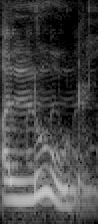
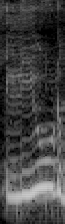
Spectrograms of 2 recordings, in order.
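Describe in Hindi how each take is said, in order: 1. L के बाद सादा 'oo' स्वर आता है। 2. 'oo' स्वर से पहले 'y' की आवाज़ आती है। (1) "डबल ओ प्रोनाउंस होगा" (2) "बहुत सारे बच्चे इसे ल्यूड बोलते हैं। यू प्रोनाउंस नहीं होगा"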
